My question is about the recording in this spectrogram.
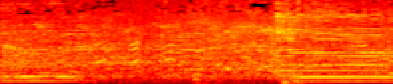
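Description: Audience chatter with a brief held note early on, then backing music comes in about a second and a half in with steady sustained chords and bass.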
